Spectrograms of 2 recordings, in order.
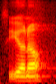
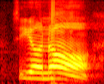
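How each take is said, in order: First: Said in the usual way. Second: Louder, higher challenge. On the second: Acted. Preacher pressing the congregation for an answer, loud and high.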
